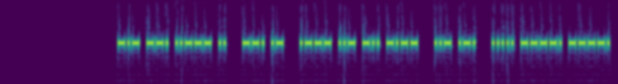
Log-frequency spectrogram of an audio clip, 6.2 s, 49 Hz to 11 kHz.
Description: Morse code, heard as a keyed tone, about 50 wpm, 700 Hz. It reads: KG2I GA JUDY UR 599
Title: SOTA QSO Practice 50wpm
